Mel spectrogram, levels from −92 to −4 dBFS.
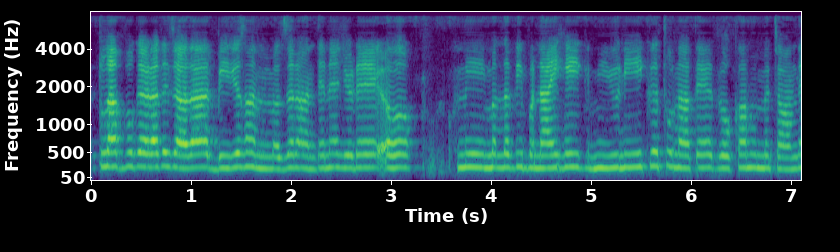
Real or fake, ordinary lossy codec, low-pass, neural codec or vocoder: fake; none; none; codec, 16 kHz, 1.1 kbps, Voila-Tokenizer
